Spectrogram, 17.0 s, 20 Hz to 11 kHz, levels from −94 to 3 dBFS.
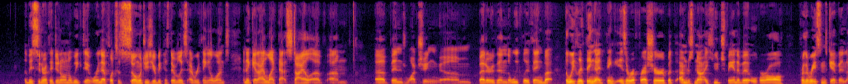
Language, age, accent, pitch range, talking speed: English, 10-29, American, 100-120 Hz, 220 wpm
